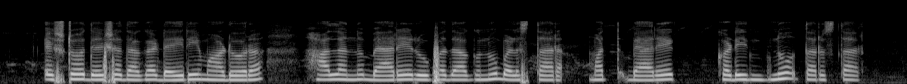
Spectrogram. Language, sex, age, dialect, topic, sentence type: Kannada, female, 18-24, Northeastern, agriculture, statement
